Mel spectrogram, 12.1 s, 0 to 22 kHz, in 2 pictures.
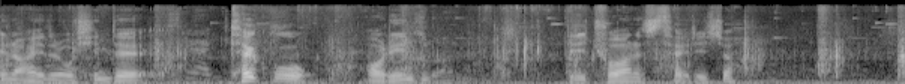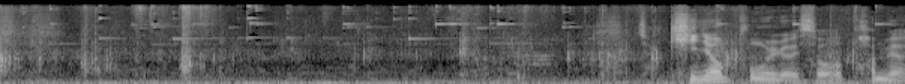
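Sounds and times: faint high tinkles: 0:00.0 - 0:12.0.

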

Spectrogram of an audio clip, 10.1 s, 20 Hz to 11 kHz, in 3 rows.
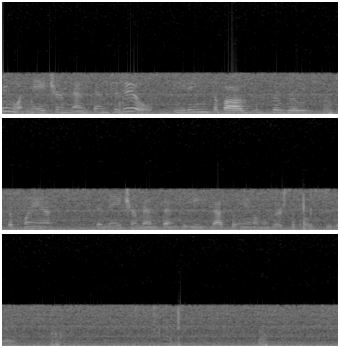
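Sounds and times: background hum and hiss: 0:00.0 - 0:10.0.

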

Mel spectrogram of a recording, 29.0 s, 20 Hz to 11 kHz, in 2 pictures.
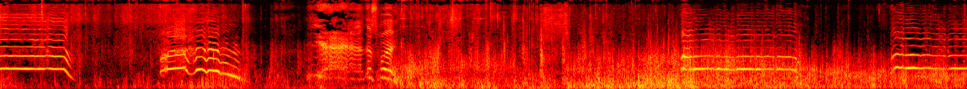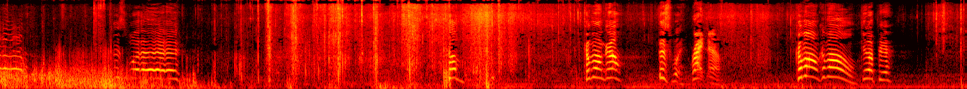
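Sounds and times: rustling of dry grass and brush: 0:00.0 - 0:10.2, 0:15.0 - 0:26.6, 0:28.0 - 0:29.0.

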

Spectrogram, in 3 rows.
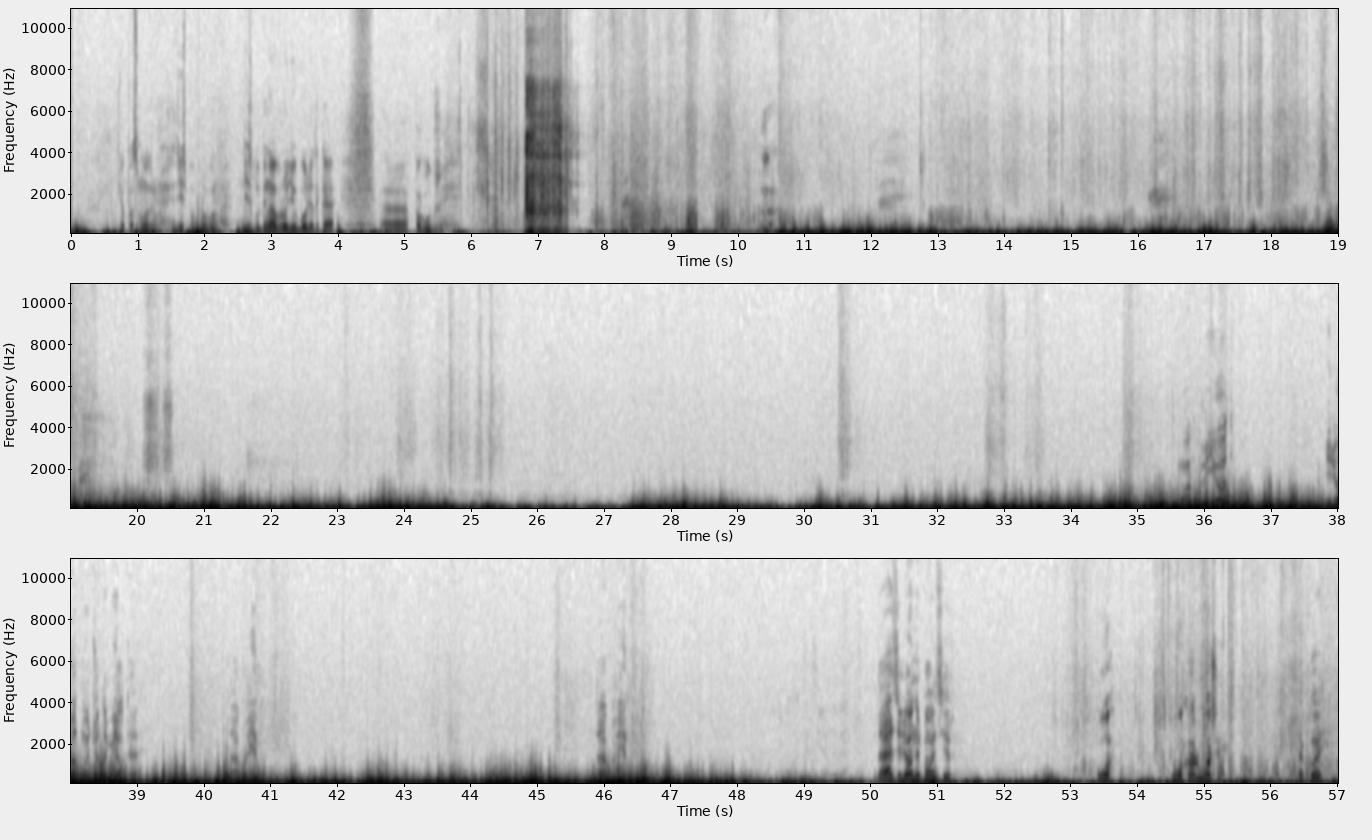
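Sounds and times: wind buffeting microphone: 0:00.0 - 0:57.0
sharp rustling scrape: 0:06.1 - 0:10.0, 0:52.9 - 0:53.4, 0:55.2 - 0:57.0
rustling of winter clothing: 0:07.4 - 0:11.4, 0:13.0 - 0:19.1, 0:52.8 - 0:57.0.

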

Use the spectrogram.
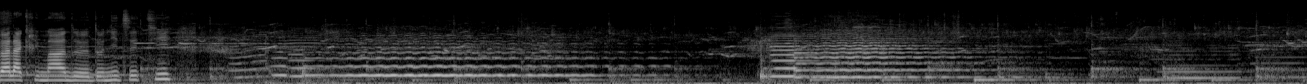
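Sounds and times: bowed cello notes with vibrato: 0:00.0 - 0:13.0.

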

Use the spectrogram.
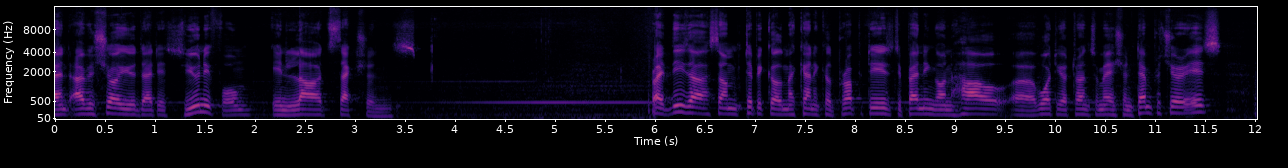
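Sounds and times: steady electronic tone: 0:00.3 - 0:11.0
fainter higher tone: 0:03.6 - 0:06.2, 0:07.0 - 0:09.9.

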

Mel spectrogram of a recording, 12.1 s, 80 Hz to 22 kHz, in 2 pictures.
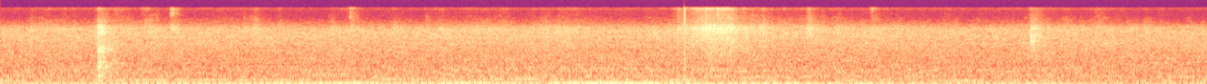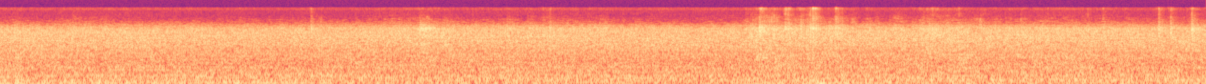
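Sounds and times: bus engine drone: 0:00.0 - 0:12.0.

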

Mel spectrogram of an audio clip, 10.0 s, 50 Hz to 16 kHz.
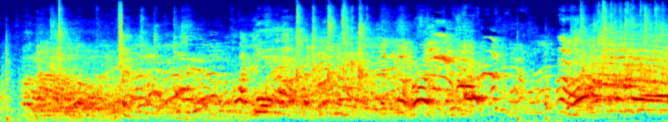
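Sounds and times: crowd chatter and calling out: 0:00.0 - 0:09.7.

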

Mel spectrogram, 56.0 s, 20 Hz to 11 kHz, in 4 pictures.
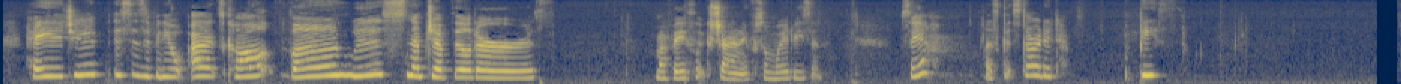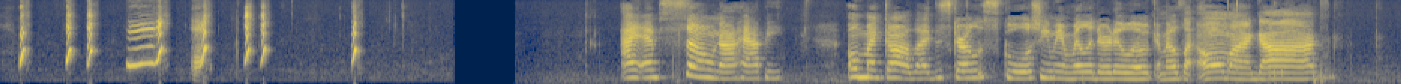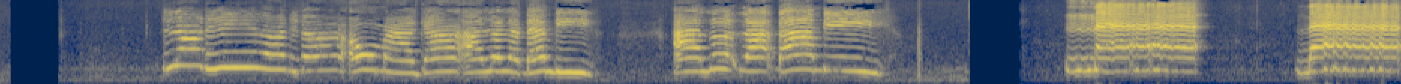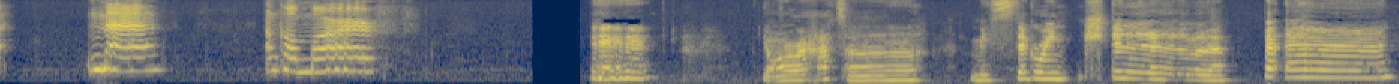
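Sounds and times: girl yipping like a puppy: 0:14.2 - 0:16.7.

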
